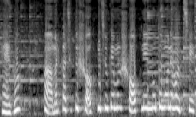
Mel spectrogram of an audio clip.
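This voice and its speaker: A woman voicing a devoted, long-suffering young farmer's wife in a Bengali cartoon, expressive and plaintive, with a Bangladeshi accent. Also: high voice, brisk. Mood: hopeful. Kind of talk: Bengali cartoon fairy-tale dialogue. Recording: background music under the voice.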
